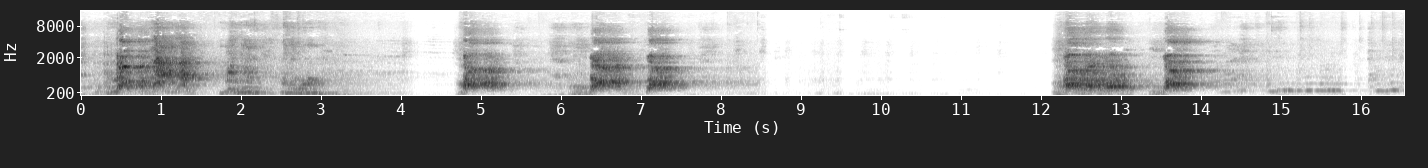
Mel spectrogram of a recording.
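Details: Household pet dog, golden retriever or shih tzu, barking in bursts: a cluster of barks, a pause, a few more, then long silence before another pair, with soft speech nearby.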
